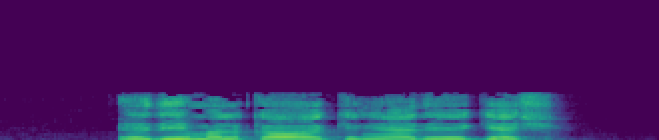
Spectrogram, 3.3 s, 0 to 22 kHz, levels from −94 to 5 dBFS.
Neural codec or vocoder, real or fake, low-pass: none; real; 7.2 kHz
